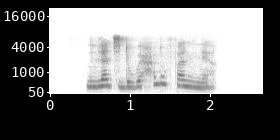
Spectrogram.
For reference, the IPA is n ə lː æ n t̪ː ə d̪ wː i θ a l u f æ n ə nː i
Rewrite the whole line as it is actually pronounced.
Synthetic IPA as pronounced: n ə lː æ n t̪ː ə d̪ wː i ħ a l u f æ n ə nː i

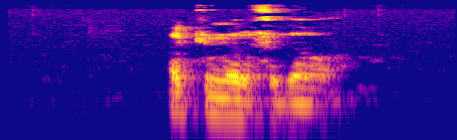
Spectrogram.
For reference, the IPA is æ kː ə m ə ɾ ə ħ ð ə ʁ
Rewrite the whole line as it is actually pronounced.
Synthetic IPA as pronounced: æ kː ə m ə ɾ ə f ð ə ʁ

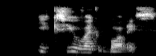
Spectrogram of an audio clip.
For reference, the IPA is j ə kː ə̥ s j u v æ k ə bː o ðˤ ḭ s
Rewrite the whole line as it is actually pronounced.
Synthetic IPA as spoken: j ə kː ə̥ s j u v æ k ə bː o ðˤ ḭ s

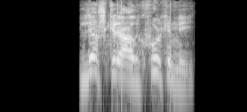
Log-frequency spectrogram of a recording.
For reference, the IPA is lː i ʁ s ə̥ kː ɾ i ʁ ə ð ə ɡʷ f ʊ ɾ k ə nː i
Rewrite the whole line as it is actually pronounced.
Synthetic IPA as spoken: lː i ʁ ʃ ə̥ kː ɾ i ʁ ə ð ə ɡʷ f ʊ ɾ k ə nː i

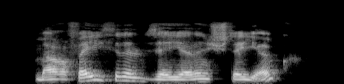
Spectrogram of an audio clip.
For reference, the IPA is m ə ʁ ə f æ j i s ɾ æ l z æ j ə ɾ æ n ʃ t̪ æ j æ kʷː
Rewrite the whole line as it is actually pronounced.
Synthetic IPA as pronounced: m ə ʁ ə f æ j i θ ɾ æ l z æ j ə ɾ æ n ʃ t̪ æ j æ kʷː

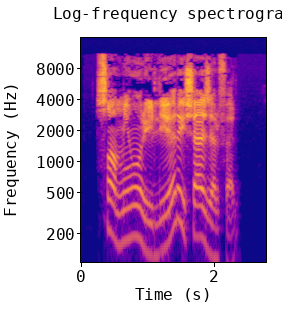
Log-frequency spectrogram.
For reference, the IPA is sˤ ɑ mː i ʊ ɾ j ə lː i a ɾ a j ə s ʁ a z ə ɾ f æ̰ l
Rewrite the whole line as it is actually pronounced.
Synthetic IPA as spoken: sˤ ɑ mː i ʊ ɾ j ə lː i a ɾ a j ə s ʕ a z ə ɾ f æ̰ l

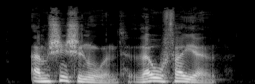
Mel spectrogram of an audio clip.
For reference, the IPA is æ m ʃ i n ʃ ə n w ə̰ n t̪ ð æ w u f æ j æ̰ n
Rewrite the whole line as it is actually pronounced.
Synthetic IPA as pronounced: æ m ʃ i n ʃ ə n w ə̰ n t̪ ð æ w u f æ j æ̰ n

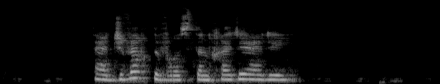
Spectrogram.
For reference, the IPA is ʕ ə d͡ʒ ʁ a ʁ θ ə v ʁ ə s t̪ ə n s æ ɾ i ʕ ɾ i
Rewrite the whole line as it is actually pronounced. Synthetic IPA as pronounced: ʕ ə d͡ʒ v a ʁ θ ə v ʁ ə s t̪ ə n χ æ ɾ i ʕ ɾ i

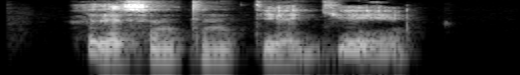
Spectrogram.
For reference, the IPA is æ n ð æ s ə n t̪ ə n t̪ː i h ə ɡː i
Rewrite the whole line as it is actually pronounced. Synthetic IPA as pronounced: æ ð æ s ə n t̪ ə n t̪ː i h ə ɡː i

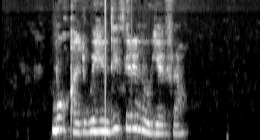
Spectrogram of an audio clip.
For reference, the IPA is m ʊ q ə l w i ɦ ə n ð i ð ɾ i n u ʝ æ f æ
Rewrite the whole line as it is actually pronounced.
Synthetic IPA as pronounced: m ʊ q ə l w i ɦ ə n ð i θ ɾ i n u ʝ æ f æ

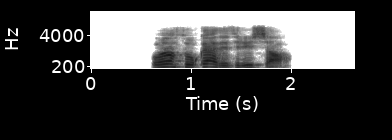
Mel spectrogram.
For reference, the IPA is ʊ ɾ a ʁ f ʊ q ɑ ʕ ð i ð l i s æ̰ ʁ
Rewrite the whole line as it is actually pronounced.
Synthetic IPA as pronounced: ʊ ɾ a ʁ θ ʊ q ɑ ʕ ð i θ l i s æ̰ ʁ

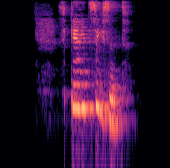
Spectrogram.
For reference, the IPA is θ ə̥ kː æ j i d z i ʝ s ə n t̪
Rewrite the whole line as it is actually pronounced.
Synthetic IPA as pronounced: θ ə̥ kː æ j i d s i ʝ s ə n t̪

